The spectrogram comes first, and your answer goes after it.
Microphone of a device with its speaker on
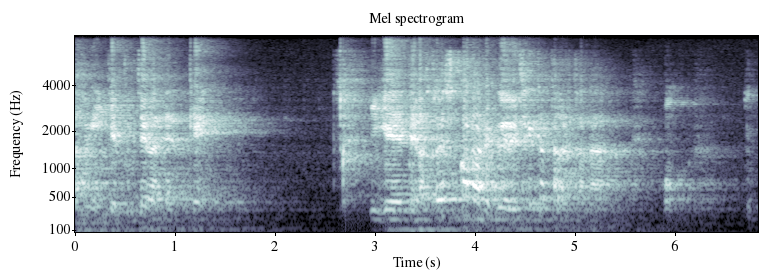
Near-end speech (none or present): none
